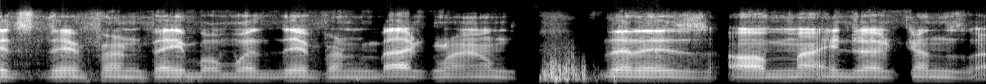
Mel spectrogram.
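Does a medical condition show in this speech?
Yes: motor neurone disease.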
